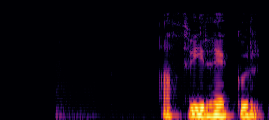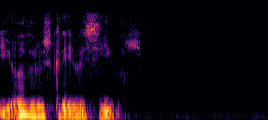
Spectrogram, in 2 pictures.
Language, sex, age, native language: Icelandic, male, 20-29, Icelandic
